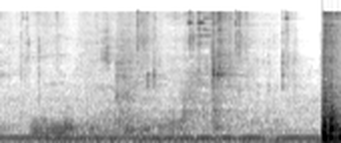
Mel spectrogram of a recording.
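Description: Light metallic clinks and rattles as a replacement blade is flexed and worked onto the wheels of a portable band saw, mixed with keys on a lanyard jangling, over a steady low hum.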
